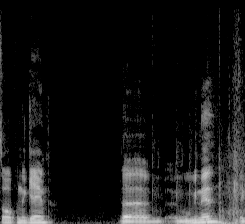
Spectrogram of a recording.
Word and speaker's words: Gungnir: The Gungnir? The Gungnir. Gungnir. You gotta pronounce it like you think you're Icelandic or something.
